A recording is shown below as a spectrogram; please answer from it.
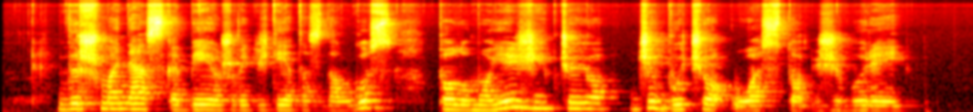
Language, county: Lithuanian, Vilnius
